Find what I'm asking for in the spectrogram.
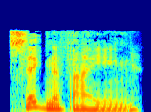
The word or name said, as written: signifying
